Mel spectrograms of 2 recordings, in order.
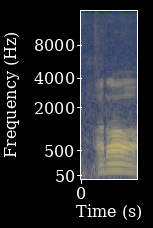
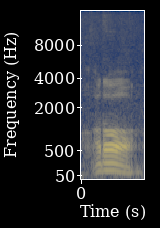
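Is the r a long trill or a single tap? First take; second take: single tap; single tap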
